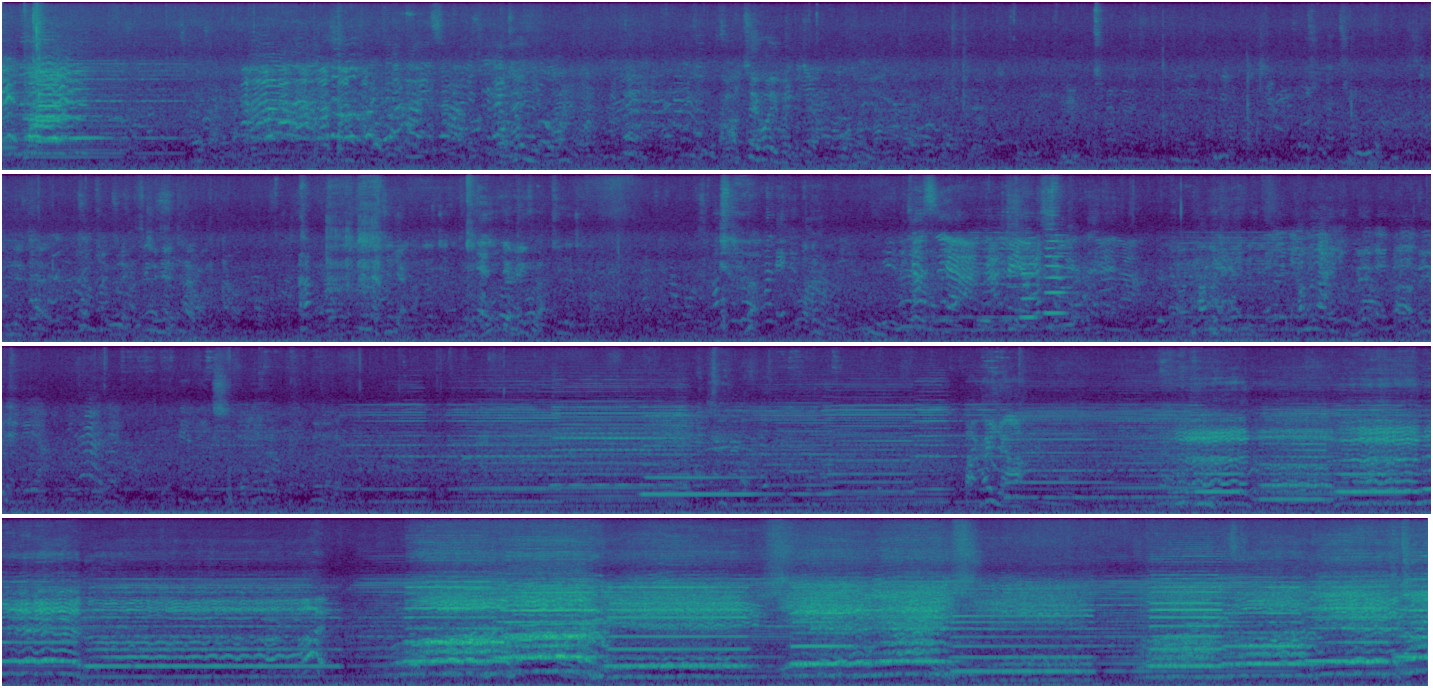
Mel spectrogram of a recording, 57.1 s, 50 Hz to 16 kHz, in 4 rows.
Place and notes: Huangxing Park, Shanghai - Practice singing
A group of elderly people are practicing singing chorus, Binaural recording, Zoom H6+ Soundman OKM II ( SoundMap20131122- 6 )
Shanghai, China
